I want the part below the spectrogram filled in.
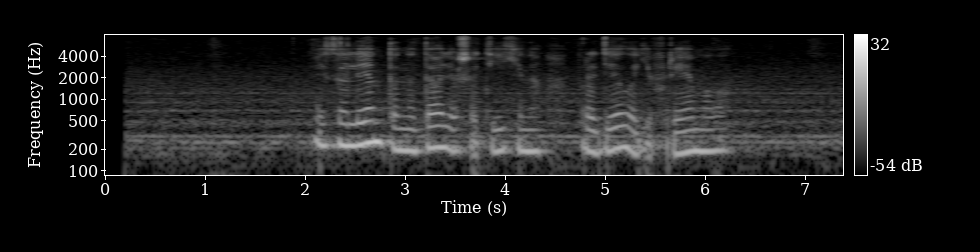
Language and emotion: Russian, sad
